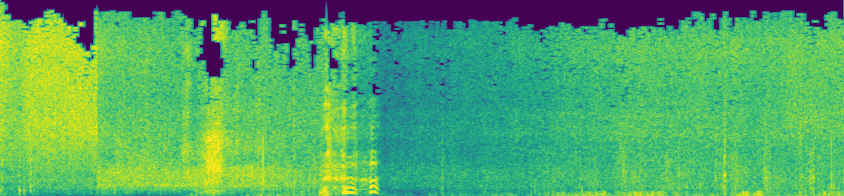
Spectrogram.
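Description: Plastic sled sliding down a snowy slope: a steady rushing hiss of snow and wind for about three seconds, with a brief child's cry near the end of the run. It then drops away suddenly to a softer crunching in the snow.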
